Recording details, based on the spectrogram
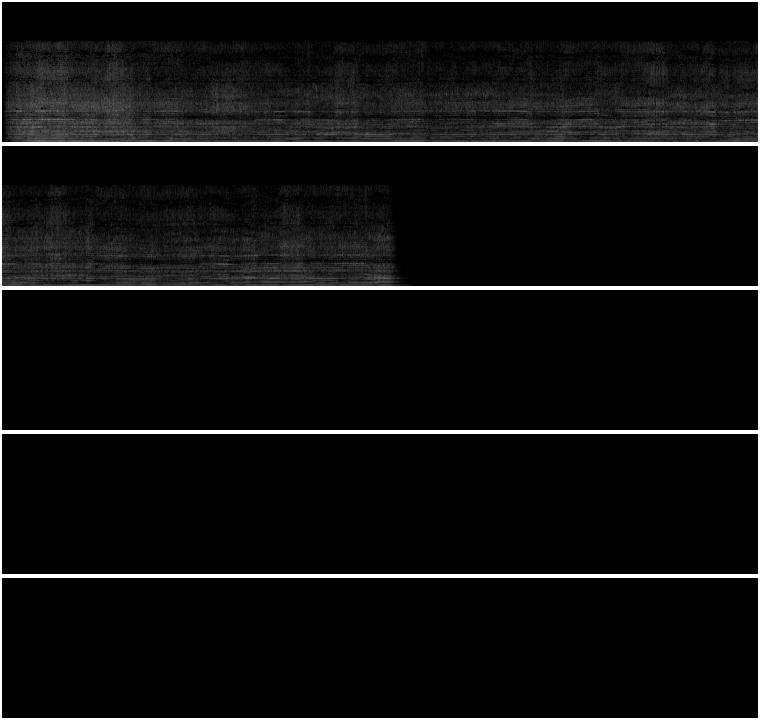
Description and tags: violin E'ish
bogey, terrifying, terror, thrill, background-sound, nightmare, dramatic, anxious, phantom, ghost, sinister, suspense, creepy, spooky, violin, scary, weird, drama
